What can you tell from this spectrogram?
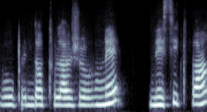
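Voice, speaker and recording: High-pitched speech from a woman, set against a quiet background. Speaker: European research project coordinator. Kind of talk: conference presentation. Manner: halting.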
